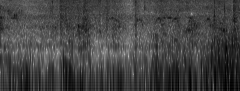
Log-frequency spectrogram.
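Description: Zebras calling with short, pitched, bark-like brays, over a steady low rumble.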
